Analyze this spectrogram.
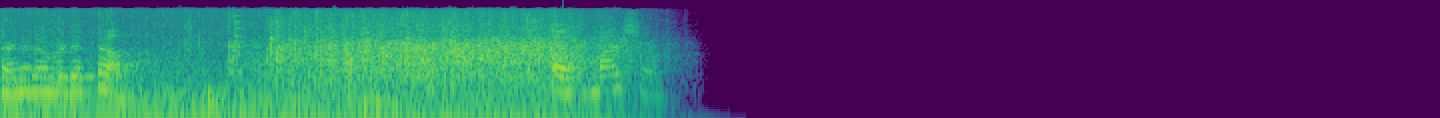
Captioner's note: applause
